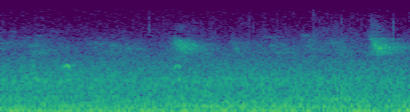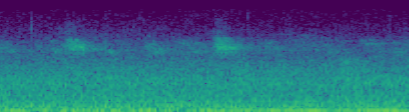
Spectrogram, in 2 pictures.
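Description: Outdoor ambience: a steady low rumble with a bird chirping, short high chirps repeating every one to two seconds.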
